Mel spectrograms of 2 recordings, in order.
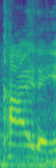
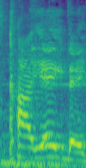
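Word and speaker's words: Kaede: the first two episode I think I was pronouncing it wrong not K day is Cay day cuz of the e in the middle so my fault if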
